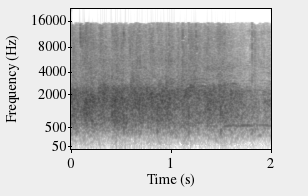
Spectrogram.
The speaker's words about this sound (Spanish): Vamos a estar de pie, darle el aplauso al Señor.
